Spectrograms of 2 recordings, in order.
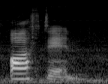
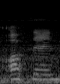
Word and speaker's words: often: cracker jack kayla's okay often often often i don't say the t often questionable dog shut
